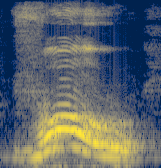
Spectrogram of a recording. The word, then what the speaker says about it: voo: Ou, por exemplo, no voo, voo, é um exemplo clássico de hiato, porque os dois os, ou dois os, precisam ser pronunciados.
